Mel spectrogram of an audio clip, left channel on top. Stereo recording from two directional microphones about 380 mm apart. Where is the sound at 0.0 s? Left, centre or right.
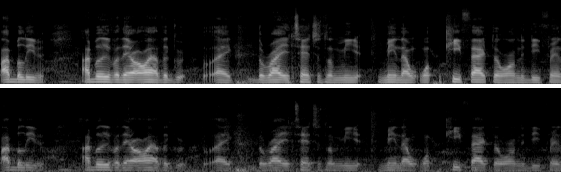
Left.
